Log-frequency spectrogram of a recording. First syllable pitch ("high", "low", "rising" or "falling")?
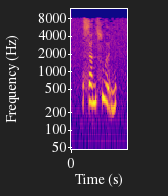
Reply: rising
